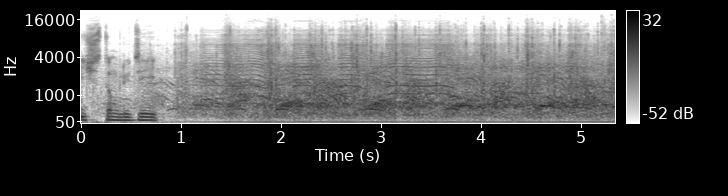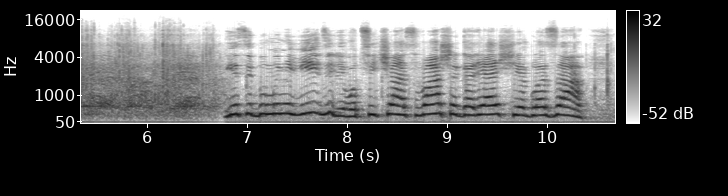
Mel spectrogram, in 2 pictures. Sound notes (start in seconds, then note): 1.6 people applaud and greet Svetlana Tikhanovskaya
